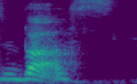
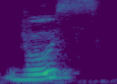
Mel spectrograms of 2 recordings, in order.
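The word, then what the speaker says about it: וואָס: yiddish um and so they pronounce the word what as vus and they pretty much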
